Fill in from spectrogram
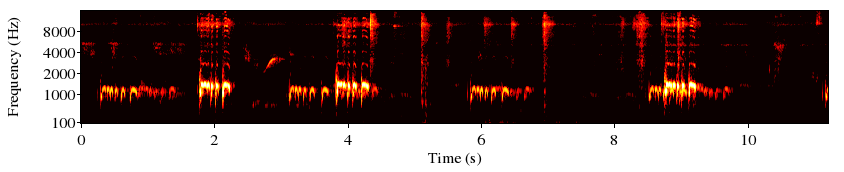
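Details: Zebra dove female calling a male, used as a lure to make males answer: loud short staccato coo bursts alternate with softer trilled phrases, several repeats spread across the recording.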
